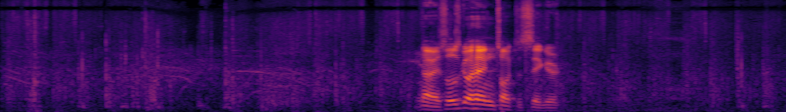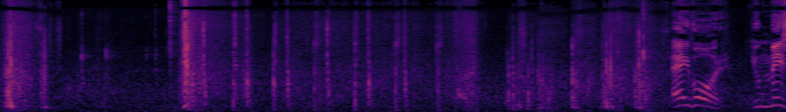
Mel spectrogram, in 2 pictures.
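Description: Footsteps crunch on snow and thud on wooden boards.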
